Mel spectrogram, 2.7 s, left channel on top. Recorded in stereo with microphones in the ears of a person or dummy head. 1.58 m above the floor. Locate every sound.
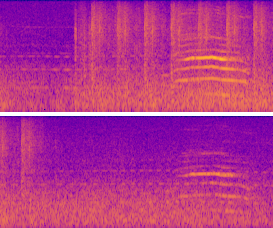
1.6 s a cat meowing: 60° left (ahead or behind), 2 m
